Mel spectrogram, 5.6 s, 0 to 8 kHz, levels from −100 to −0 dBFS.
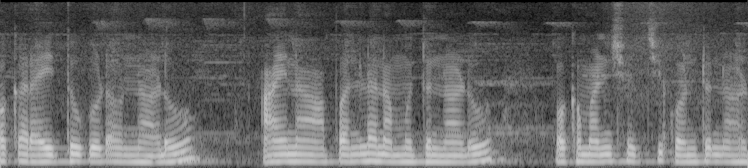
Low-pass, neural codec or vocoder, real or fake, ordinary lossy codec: none; none; real; none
